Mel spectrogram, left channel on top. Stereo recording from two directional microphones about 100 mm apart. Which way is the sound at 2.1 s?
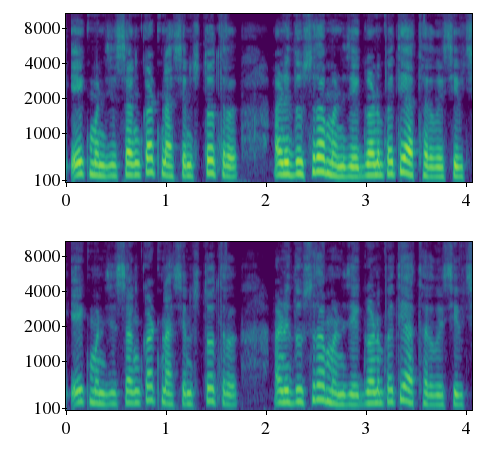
30° right (ahead or behind).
